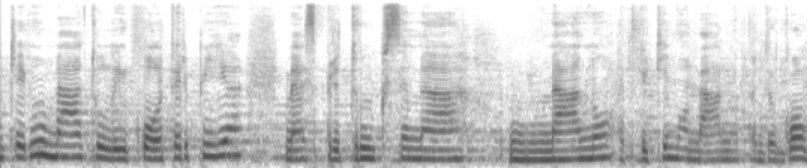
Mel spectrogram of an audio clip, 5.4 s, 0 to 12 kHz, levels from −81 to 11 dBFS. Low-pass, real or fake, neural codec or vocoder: 10.8 kHz; fake; codec, 44.1 kHz, 7.8 kbps, Pupu-Codec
